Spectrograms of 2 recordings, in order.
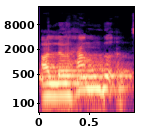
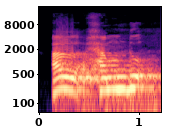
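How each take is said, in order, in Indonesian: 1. Bunyi 'Al' di awal itu pendek. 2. Bunyi 'Al' di awal itu ditahan panjang. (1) "tak boleh alhamdu, salah" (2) "Al tahan"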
